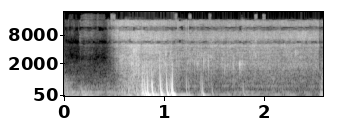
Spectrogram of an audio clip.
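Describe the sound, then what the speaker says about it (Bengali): Salted potatoes drop into hot oil in a wok with a sudden loud hiss. A burst of sharp crackles follows, then it settles into a steady close sizzle. "কড়াইতে তেল দিয়ে দিয়েছি, তেলটা গরমও হয়ে গেছে, সামান্য লবণ দিয়ে আমি আলুগুলো দিয়ে দেব।"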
